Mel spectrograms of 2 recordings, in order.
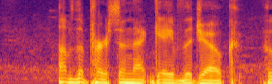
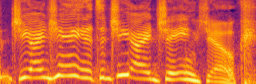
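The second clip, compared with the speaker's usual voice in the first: high mocking voice of the joker; mock excuse; 12 semitones higher than usual. Friend backpedalling after a bad joke, mock high voice. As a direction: squeak it out like a guy backpedalling.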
